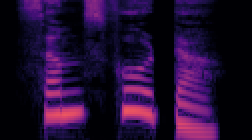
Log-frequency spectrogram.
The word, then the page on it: ಸಂಸ್ಫೋಟ: Kannada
